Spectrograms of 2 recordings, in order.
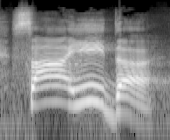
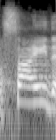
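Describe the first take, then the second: First: "saída" slow, with a long stressed Í; tonic vowel stressed. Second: Said in the usual way. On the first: Shown as a demonstration. Teacher showing that the I in "saída" is tonic, drawn out. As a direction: split "saída" as sa-Í-da, holding the í. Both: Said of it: "ele é tônico".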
